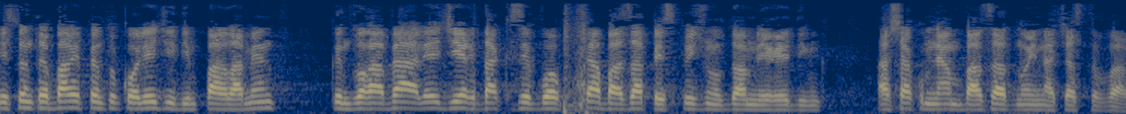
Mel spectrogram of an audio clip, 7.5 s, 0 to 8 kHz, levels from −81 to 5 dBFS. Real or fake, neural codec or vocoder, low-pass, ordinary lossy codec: real; none; 7.2 kHz; MP3, 32 kbps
